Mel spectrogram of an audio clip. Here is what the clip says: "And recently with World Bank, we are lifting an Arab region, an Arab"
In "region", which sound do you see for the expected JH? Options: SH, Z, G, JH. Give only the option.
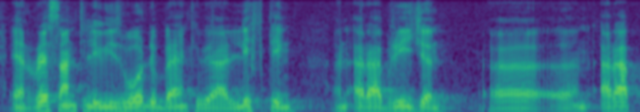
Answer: JH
